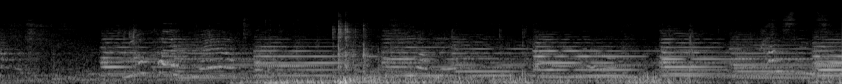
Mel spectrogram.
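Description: Church bells ring out loudly.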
